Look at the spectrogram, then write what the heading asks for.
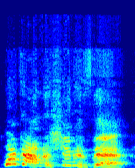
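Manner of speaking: loud, high outraged demand; a high, loud cry of indignation; outraged exclamation. Real, not acted. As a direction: blurt it out in disbelief. Outraged reaction to Biden quote.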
